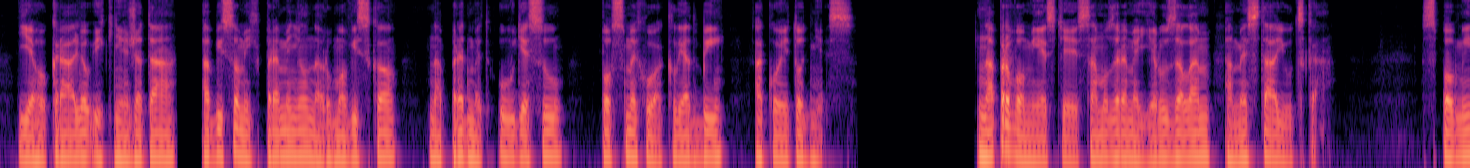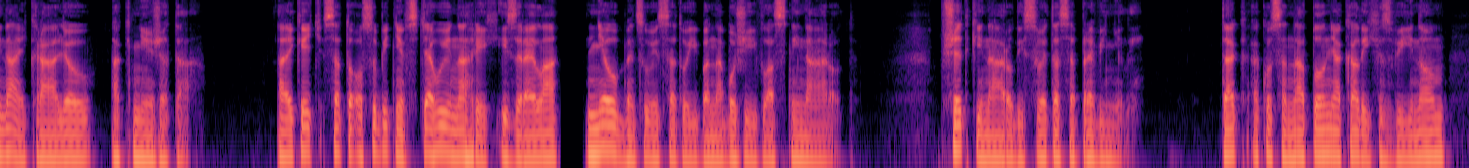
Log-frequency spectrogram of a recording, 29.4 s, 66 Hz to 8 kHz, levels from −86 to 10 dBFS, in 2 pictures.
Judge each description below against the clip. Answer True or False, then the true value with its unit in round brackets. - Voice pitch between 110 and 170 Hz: False (90 Hz)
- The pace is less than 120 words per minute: False (130 wpm)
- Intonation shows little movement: True (2.2 semitones)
